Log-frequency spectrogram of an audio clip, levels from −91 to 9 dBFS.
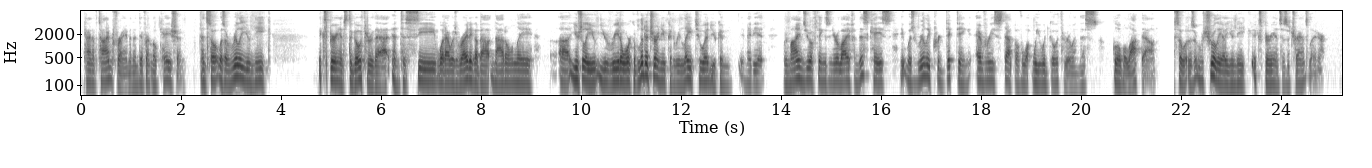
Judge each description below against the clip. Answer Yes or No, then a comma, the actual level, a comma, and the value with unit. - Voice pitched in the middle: No, low, 120 Hz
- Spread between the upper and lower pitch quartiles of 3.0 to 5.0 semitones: No, narrow, 2.6 semitones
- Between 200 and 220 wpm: Yes, fast, 205 wpm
